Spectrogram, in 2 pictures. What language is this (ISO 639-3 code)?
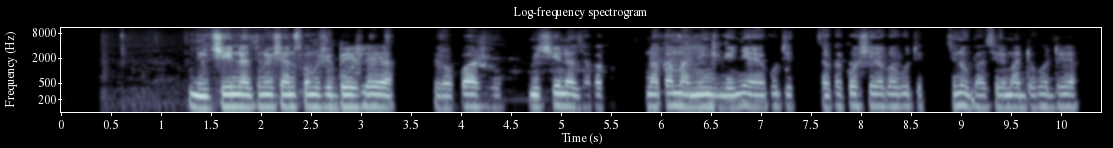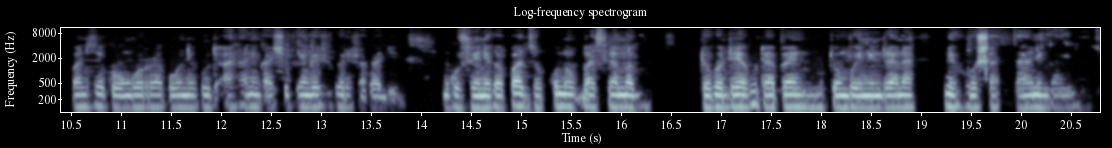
ndc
